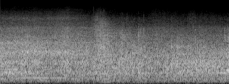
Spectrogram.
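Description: Ice hockey play on a rink: skate blades scraping the ice as a steady hiss, with a single sharp click about a second in and faint shouts.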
